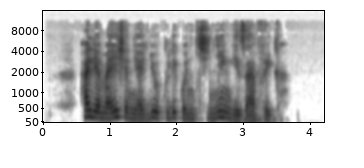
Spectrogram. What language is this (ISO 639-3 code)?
swa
